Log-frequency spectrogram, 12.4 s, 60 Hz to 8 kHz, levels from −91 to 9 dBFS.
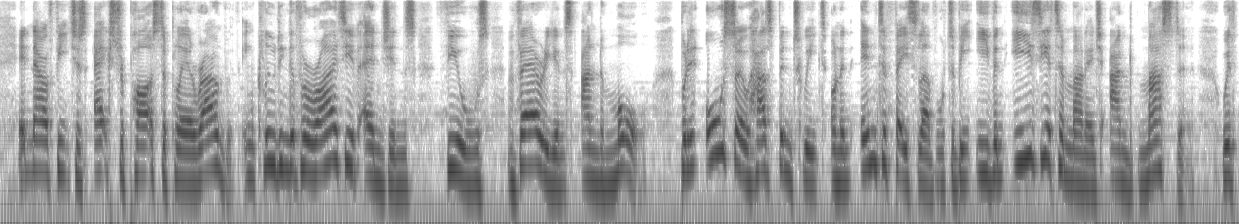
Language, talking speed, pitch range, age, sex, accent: Finnish, 180 wpm, 145-200 Hz, 20-39, male, British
